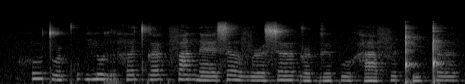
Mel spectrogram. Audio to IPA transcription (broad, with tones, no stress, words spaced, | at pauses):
huː˦tʷə˞˨kʷʰə˦ɡnu˦˨r həː˦dɡœː˦ɡfa˦ nɛː˨səː˦˨və˞˨ sœː˦ɡə˞˨ ɡʏː˨pu˨ ha˨ fʏ˦ǃʼi˨ ǃəː˦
